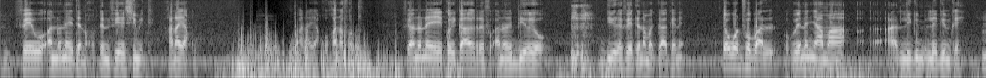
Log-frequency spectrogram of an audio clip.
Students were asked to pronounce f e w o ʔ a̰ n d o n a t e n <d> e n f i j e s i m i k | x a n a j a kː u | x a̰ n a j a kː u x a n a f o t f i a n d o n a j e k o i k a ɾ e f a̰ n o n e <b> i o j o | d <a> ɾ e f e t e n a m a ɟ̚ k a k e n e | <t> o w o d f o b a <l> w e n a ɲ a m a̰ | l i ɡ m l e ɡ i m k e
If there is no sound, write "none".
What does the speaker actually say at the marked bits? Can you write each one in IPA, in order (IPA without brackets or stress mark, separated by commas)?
t, b, i, t, l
